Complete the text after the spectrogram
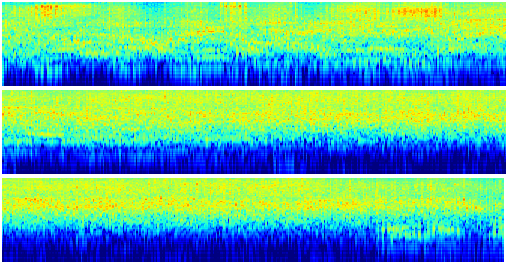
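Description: A studio audience laughs and applauds loudly.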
